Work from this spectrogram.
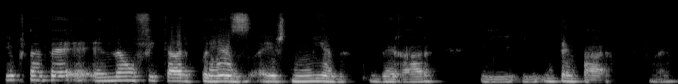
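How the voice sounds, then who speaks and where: A man's voice: medium pitch, a little slow, creaky, mellow, husky. A man who learned Portuguese as an adult, by birth, answering interview questions thoughtfully with many hesitations and restarts. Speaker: mediator, interview guest.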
